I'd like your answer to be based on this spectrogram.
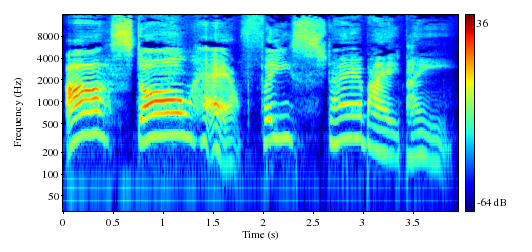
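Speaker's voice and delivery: slow careful reading. Shown as a demonstration. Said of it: "Are we saying the ah wrong?".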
